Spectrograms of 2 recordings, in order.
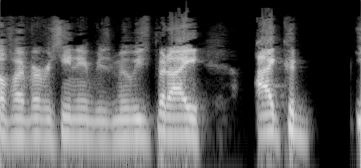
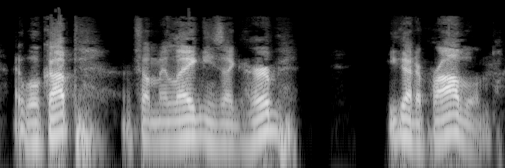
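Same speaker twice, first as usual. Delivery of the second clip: deliberate, quiet, purposefully flat deadpan monotone; 2 semitones lower than usual. Describing an actor's line reading in a scene, imitating his purposefully monotone delivery. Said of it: "very kind of purposefully monotone".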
